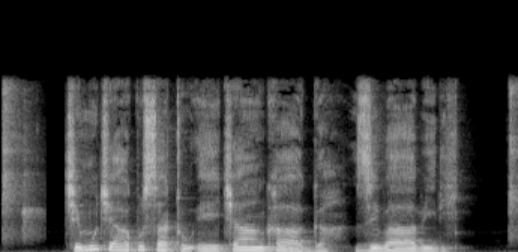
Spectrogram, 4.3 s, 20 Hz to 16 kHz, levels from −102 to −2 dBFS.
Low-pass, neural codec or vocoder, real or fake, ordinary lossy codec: 10.8 kHz; none; real; MP3, 96 kbps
